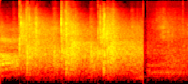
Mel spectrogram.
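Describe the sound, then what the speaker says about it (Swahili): An audience claps together at a community gathering on an alternative rite of passage for girls in Meru, a loud, dense burst of hand claps lasting about a second and a half before breaking off and dropping to a softer patter. "wapige makofi"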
